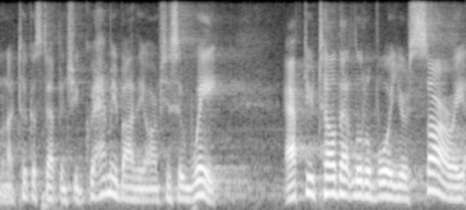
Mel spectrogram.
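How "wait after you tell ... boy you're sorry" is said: imitated firm, louder maternal order; commanding mother. Mother grabs her son by the arm, firm command. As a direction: stop the child and lay down instructions.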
